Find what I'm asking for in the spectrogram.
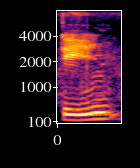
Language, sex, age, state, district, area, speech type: Hindi, male, 60+, Uttar Pradesh, Sitapur, rural, read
